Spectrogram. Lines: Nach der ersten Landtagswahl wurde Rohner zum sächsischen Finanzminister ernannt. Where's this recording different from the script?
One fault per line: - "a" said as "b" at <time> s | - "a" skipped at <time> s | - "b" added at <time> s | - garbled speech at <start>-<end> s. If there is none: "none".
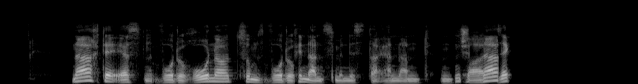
- "Landtagswahl" skipped at 1.5 s
- "sächsischen" said as "wurde" at 2.6 s
- garbled speech at 4.4-5.1 s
